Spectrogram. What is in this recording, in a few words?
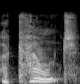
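"account", English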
